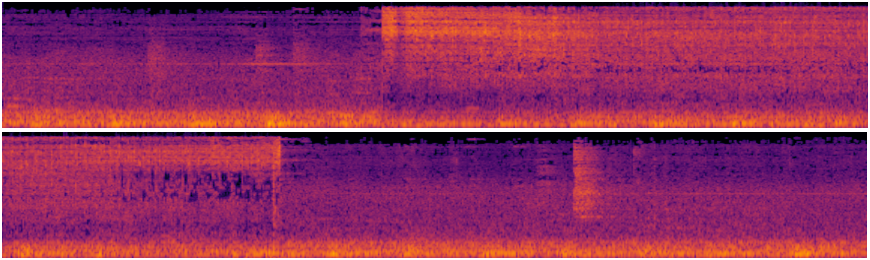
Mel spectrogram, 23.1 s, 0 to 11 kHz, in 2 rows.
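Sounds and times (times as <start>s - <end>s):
machine low hum: 0.0s - 23.0s
laser welder hiss: 5.0s - 15.6s.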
